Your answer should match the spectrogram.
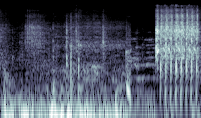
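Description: Gel blaster guns fire in a skirmish game, loud rapid bursts of full-auto shots close by, with a short pause before a dense final burst.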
